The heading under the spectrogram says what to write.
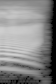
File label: fart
